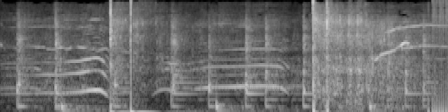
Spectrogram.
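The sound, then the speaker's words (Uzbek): Fireworks salutes fired through the night across the country to celebrate a neighbourhood victory: a few sharp, loud bangs scattered over steady voices. “Butun mamlakat bo'ylab salyutlar otildi.”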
